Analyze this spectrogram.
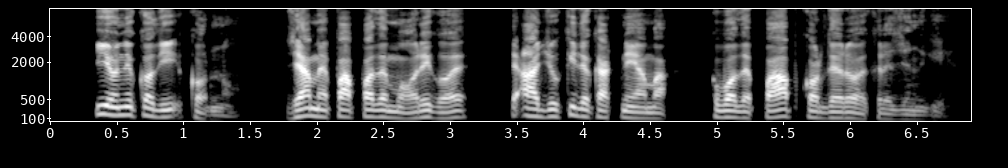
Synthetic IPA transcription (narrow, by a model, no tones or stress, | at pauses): ɪɔnĩkɔd̪ikɔɾnɔ̰ | d͡zɛaːmɛ̃paːpalɛmɔːɾiɡɔɛ | t̪ɛʔaːd͡ʒukɪd̪ɛkaːʈniaːmã | kɐbɔlɛpaːpkɔɾd̪ɛɾɔɛkɐɾɛd͡zɪ̃nd̪əɡḭ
